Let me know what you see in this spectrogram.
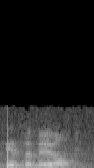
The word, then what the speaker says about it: Ithobal: His name was Ithabel. Ithabel the Second. That's spelled I-T-H-O-B-A-L.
